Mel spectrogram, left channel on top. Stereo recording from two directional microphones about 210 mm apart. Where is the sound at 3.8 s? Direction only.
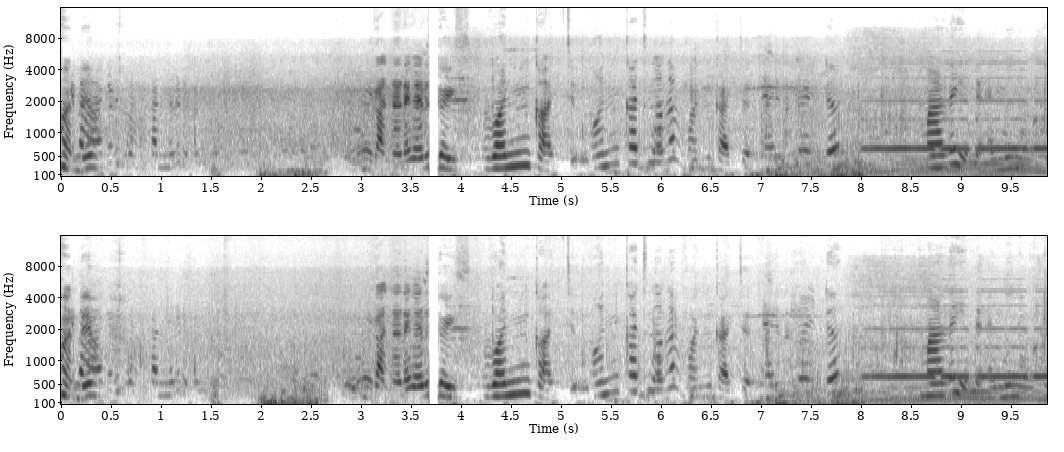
Centre (ahead or behind).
